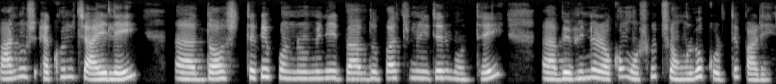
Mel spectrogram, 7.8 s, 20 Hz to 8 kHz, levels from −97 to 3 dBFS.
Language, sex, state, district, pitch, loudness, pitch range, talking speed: Bengali, female, West Bengal, North 24 Parganas, 235 Hz, -17 LUFS, 220-270 Hz, 160 wpm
